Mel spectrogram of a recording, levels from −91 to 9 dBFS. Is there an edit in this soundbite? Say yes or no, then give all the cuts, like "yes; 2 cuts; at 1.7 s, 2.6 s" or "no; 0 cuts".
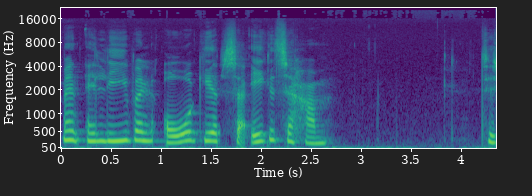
yes; 1 cut; at 1.6 s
